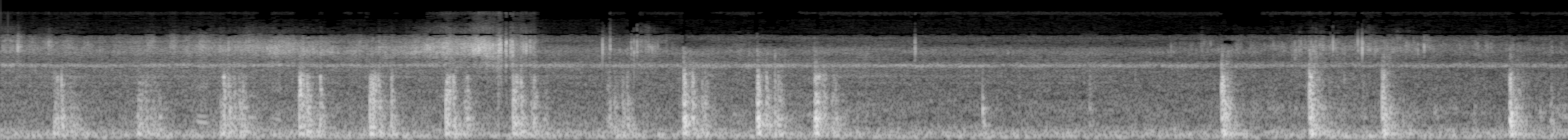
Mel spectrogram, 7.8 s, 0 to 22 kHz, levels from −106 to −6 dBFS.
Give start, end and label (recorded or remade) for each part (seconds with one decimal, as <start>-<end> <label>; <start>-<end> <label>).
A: 0.0-3.2 remade; 3.2-3.9 recorded; 3.9-5.6 remade; 5.6-7.8 recorded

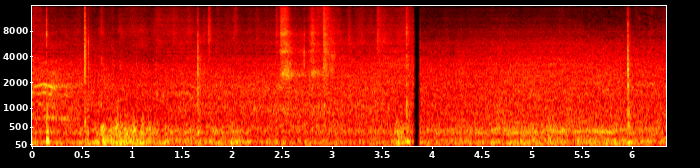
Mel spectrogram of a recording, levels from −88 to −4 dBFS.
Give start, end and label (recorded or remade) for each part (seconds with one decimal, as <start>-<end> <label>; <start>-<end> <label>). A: 0.0-5.5 remade; 5.5-6.3 recorded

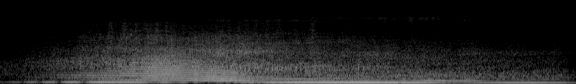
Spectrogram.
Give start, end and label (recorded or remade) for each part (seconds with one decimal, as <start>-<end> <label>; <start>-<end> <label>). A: 0.0-1.5 recorded; 1.5-4.0 remade; 4.0-5.8 recorded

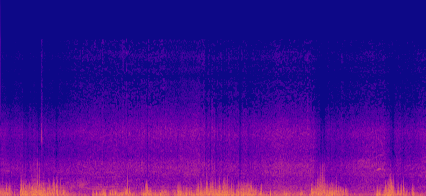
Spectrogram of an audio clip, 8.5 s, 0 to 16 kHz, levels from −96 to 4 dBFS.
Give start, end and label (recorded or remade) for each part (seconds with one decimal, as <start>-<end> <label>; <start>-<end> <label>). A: 0.0-1.4 remade; 1.4-3.3 recorded; 3.3-4.0 remade; 4.0-8.5 recorded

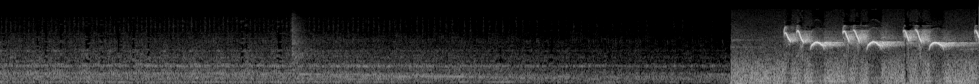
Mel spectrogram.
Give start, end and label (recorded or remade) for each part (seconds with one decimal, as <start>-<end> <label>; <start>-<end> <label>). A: 0.0-9.8 recorded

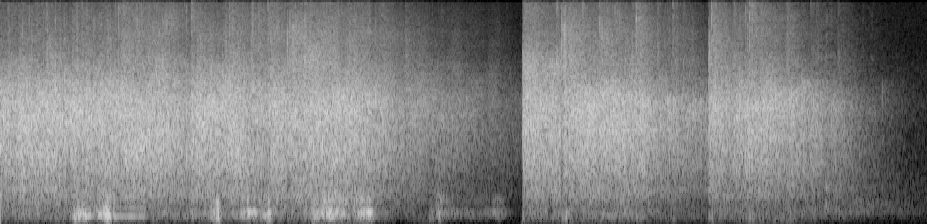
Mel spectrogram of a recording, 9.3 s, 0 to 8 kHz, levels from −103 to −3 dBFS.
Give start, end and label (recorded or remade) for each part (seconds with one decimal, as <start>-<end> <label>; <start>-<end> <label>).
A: 0.0-3.0 recorded; 3.0-5.0 remade; 5.0-7.5 recorded; 7.5-8.0 remade; 8.0-9.3 recorded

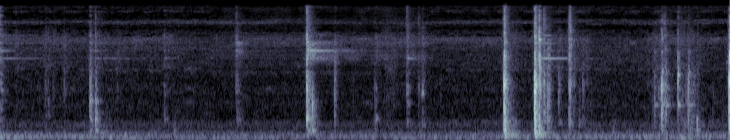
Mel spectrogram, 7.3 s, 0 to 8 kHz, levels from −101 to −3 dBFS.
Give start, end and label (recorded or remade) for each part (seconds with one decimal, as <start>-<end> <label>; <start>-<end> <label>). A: 0.0-2.1 recorded; 2.1-4.3 remade; 4.3-7.3 recorded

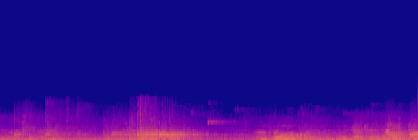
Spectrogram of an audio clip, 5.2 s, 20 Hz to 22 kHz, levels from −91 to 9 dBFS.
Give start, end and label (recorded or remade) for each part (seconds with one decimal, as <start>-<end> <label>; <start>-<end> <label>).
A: 0.0-1.2 remade; 1.2-5.2 recorded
